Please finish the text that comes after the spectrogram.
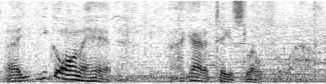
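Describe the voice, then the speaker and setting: A man's voice: on the low side, huge pitch swings, quick pace. An actor playing a weary, kindly older Confederate sergeant, in folksy, fatherly radio drama style. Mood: weary, gentle. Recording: music behind the voice.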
